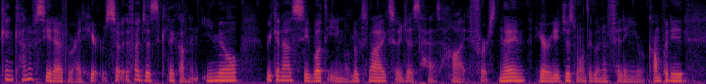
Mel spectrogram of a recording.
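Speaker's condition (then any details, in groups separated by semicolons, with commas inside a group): No condition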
